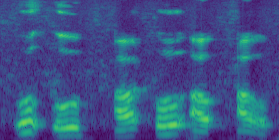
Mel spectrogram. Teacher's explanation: इनका उच्चारण करते समय हमारा जो ओठ की आकृति होती है वो गोल हो जाती है। इसलिए हम लोग राउंड वृत्त मुखी वोवेल्स के नाम से इनको जानते हैं। · ऐसे कौन कौन से वर्णों का उच्चारण करते समय होता है, ये आपका उ और ओ औ, इनका उच्चारण करते समय हमारा जो ओंठ की आकृति होती है वो गोल हो जाती है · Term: व्रतमुखी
